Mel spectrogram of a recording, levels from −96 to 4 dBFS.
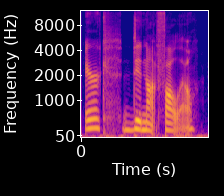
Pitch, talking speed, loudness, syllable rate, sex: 210 Hz, 140 wpm, -18 LUFS, 4.7 syllables/s, female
